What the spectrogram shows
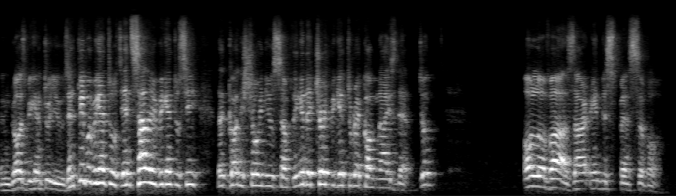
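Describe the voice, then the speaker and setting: Brief: Brazilian-accented man, Portuguese native speaker, pastor delivering a sermon, high voice, emphatic, roomy church sound. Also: expressive, fairly quick. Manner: emphatic, building to impassioned shouts, direct address to listeners.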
